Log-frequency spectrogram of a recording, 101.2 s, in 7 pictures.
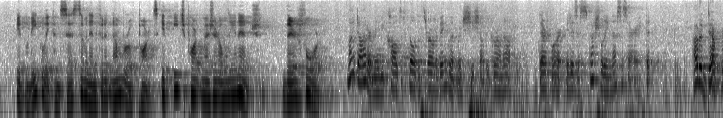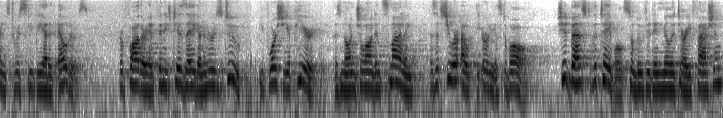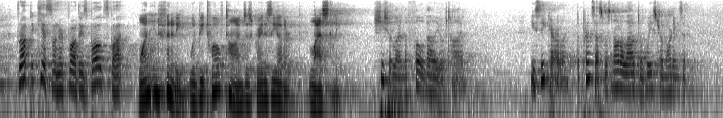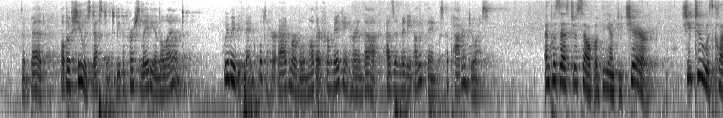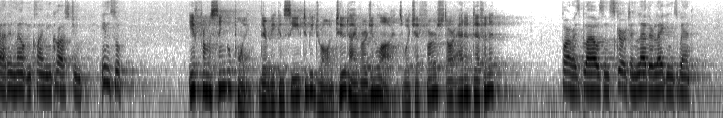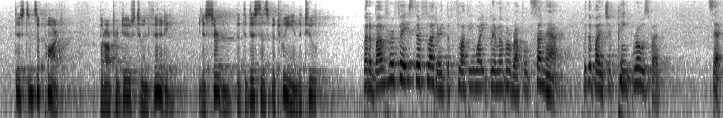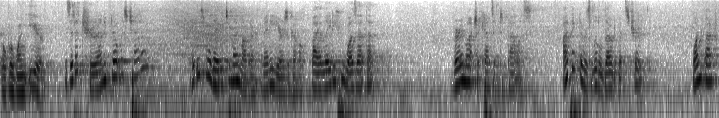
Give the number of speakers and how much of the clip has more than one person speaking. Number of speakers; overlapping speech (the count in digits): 3, no overlap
